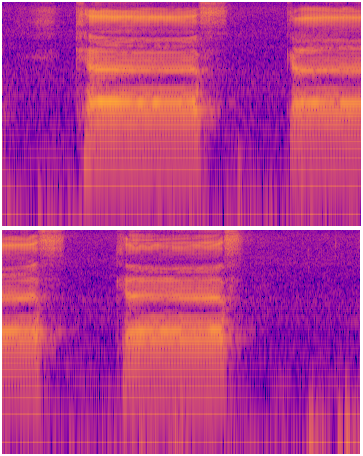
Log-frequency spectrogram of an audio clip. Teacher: কাফ এইটা গোড়া থেকে জিহ্বার গোড়া থেকে আরেকটু সামনে গিয়ে তালুতে লাগবে নরম ভাবে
